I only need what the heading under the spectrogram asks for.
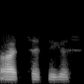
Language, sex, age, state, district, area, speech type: Bengali, male, 45-60, West Bengal, Nadia, rural, conversation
